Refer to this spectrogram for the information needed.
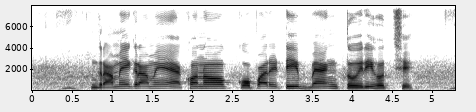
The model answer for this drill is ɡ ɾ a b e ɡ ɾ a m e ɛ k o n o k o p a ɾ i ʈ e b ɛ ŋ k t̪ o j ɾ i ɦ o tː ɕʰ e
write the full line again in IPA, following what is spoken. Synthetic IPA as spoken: ɡ ɾ a m e ɡ ɾ a m e ɛ kʰ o n o k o p a ɾ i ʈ i b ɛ ŋ k t̪ o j ɾ i ɦ o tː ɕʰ e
